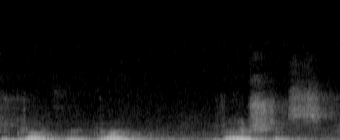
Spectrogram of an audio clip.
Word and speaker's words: Grotius: It's very much visible in Grotius, or how do you pronounce that in English? Grotius.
